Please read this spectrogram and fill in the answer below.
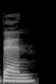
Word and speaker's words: Ben: It has a short e sound just like the word ten or pen. You can practice this by saying a sentence like Ben went to get a pen from the den.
